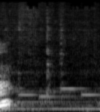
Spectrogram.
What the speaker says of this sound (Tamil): அதுலேயும் சேர்த்து நல்லா வதக்குறேங்க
